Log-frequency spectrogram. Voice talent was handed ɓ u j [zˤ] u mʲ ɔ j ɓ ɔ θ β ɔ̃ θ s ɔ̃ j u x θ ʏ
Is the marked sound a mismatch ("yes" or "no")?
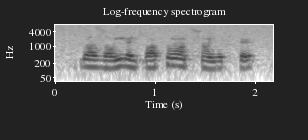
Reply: no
